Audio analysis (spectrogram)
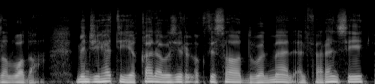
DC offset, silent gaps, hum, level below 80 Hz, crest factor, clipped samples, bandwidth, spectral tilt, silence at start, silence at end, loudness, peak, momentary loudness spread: under 0.1%; none; none; -48 dBFS; 12 dB; under 0.1%; 13.5 kHz; -7 dB/octave; 0 s; 0.1 s; -24 LUFS; -12 dBFS; 6 LU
